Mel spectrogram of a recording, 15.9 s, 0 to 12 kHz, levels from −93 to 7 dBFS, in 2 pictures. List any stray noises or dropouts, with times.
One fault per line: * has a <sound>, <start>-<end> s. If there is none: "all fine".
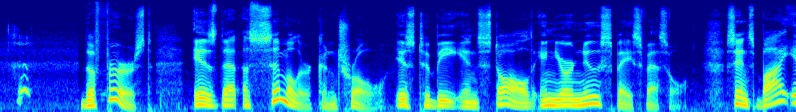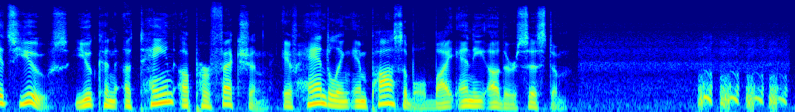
* has a laugh, 0.1-0.3 s
* has a laugh, 14.9-15.8 s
